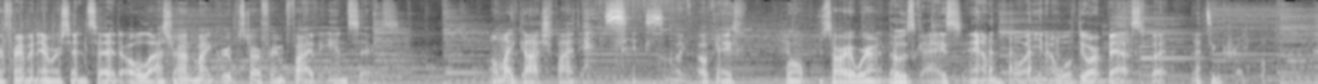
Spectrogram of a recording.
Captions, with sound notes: and Emerson said, "Oh, last round my group star framed five and six." -Oh my gosh, five and six [chuckles]. -I'm like okay, "Sorry we're aren't those guys, but we'll do our best." -That's incredible.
